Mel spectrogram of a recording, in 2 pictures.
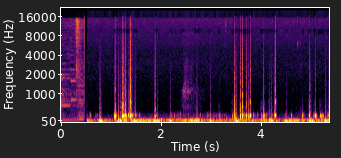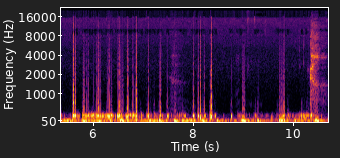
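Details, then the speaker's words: Girl's hungry stomach growling: continuous low gurgling rumble with many quick pops and squelches; normal gut sounds. "it's okay oh it's okay tummy we'll feed you soon"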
